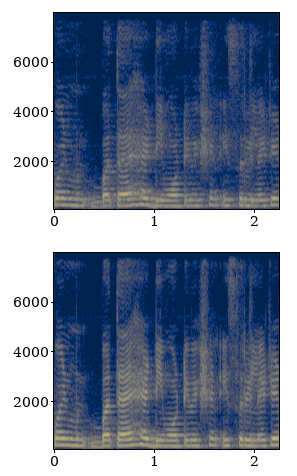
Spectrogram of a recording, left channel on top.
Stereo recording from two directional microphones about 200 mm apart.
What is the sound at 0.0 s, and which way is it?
Speech, 40° right (ahead or behind).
